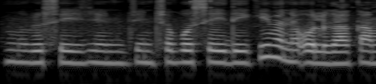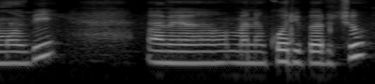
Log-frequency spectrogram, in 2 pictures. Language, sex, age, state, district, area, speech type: Odia, female, 45-60, Odisha, Mayurbhanj, rural, spontaneous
